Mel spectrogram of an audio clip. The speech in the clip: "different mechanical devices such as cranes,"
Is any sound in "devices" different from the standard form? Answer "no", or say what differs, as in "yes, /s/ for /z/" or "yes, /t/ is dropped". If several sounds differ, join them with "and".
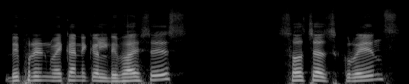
yes, /b/ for /v/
